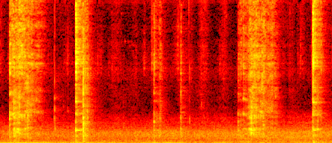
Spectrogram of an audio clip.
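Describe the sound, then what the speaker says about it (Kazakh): A spoon stirs nuts and dried apricots together in a bowl, producing intermittent metallic clinks and scrapes against the dish with short quiet gaps between strokes, close and without voices. "Араластырып жібереміз жақсылап."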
